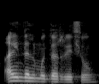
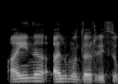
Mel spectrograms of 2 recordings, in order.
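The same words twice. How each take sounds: First: The words are joined in one smooth flow. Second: The words are read separately, one by one.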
